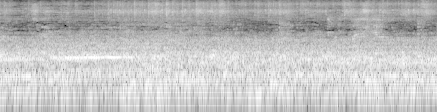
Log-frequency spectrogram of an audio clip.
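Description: A vehicle's engine rumbles steadily from inside as it drives along.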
